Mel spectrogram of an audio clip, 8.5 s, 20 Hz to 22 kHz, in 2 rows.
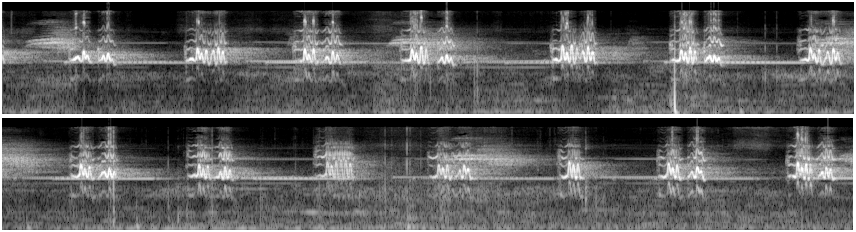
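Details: Rapid, fairly regular chirping of a juvenile sooty-headed bulbul, used to attract wild bulbuls, with bursts about every 0.6 seconds, one sharp click near the middle and a thin constant tone behind.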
